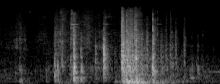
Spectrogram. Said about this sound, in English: Oh! Shut the door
